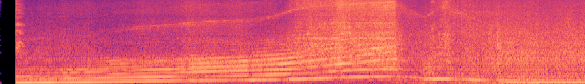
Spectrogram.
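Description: Nissan Skyline's engine, heard from inside the cabin, accelerating hard with its pitch climbing steadily for about eight seconds. The revs then drop, rise briefly and fall away, settling into a steady lower drone near the end.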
